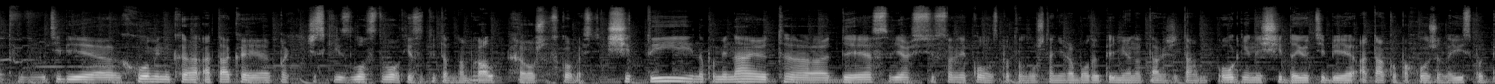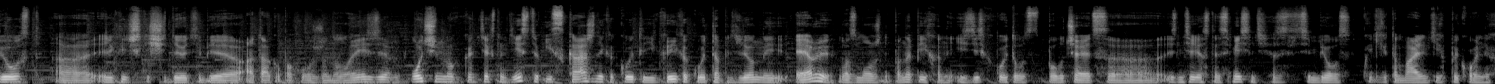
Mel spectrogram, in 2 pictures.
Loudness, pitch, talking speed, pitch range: -24 LUFS, 105 Hz, 140 wpm, 100-115 Hz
